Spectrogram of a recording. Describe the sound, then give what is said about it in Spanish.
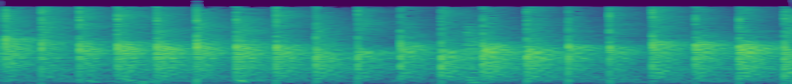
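Hand clapping: many sharp, evenly spaced claps in a fast, steady rhythm, each with a short decay, continuing alone throughout. “¡Aplaude!”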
